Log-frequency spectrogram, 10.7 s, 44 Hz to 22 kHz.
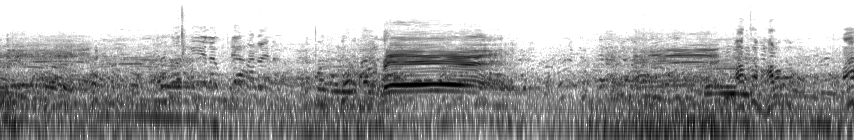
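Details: Young Sahiwal bulls and heifer calves at a cattle market in Faridpur, Bangladesh, 17 March 2025. Faint lowing early on, then one loud sustained moo around the middle, and softer calls later, all under constant crowd chatter.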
